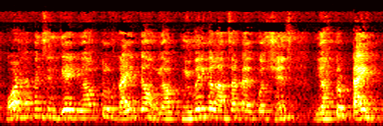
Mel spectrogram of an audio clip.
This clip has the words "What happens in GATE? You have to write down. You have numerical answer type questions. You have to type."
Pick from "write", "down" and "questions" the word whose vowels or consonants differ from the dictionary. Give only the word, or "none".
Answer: questions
